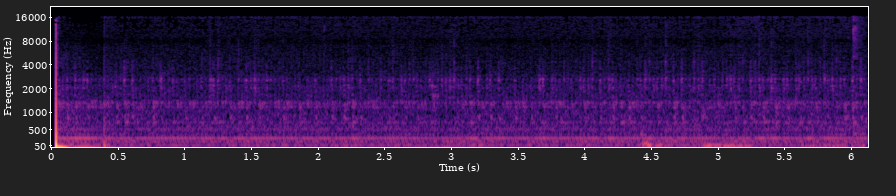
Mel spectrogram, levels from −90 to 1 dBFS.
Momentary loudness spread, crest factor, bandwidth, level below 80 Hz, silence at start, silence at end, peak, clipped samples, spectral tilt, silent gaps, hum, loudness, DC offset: 4 LU; 34 dB; 17 kHz; -38 dBFS; 0 s; 0 s; -2 dBFS; under 0.1%; -6 dB/octave; none; none; -44 LUFS; under 0.1%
